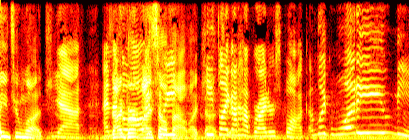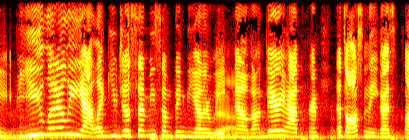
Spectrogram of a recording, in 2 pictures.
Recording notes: Live from Forbidden Kingdom. This was filmed on site at Insomniac Event's festival Forbidden Kingdom.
